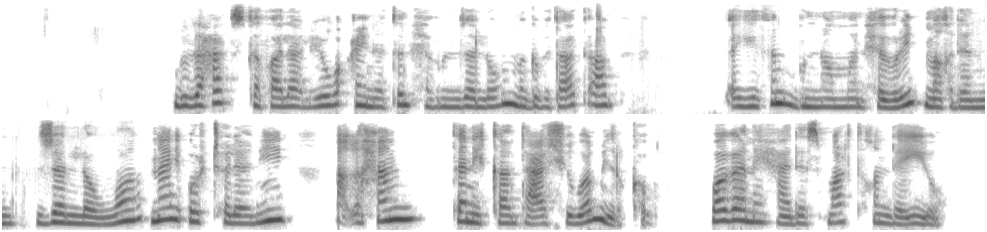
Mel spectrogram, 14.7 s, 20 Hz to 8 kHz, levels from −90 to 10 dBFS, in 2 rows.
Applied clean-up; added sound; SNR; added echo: neural mask model DeepFilterNet 3.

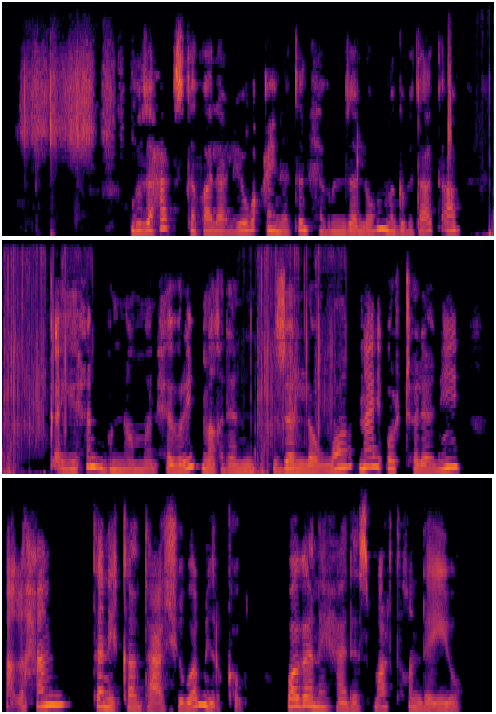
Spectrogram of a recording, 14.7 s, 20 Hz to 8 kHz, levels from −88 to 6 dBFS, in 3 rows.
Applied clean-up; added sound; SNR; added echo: classical method spectral subtraction.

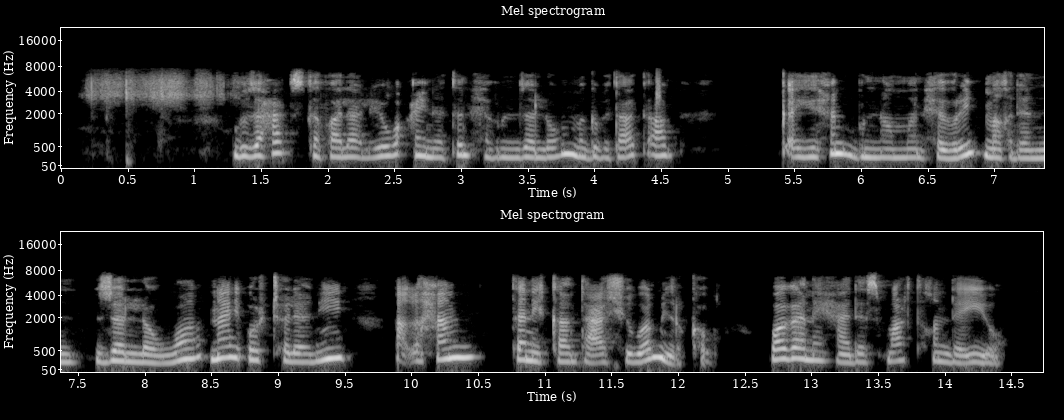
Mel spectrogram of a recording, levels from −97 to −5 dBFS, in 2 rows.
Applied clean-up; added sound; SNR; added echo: none; none; none; none.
